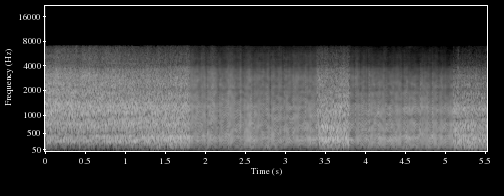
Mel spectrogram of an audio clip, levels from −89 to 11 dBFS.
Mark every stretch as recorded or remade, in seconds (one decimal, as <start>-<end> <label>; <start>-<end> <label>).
0.0-1.8 recorded; 1.8-3.4 remade; 3.4-3.8 recorded; 3.8-5.1 remade; 5.1-5.5 recorded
